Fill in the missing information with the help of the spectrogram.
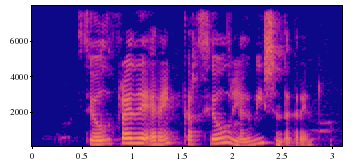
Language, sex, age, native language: Icelandic, female, 30-39, Icelandic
